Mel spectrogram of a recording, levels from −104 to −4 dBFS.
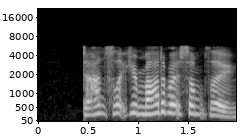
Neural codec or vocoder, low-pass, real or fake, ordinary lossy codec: vocoder, 44.1 kHz, 128 mel bands every 512 samples, BigVGAN v2; 5.4 kHz; fake; none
